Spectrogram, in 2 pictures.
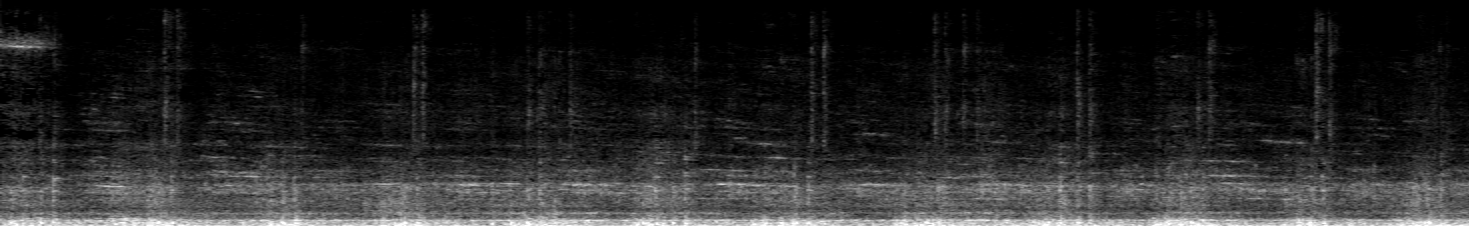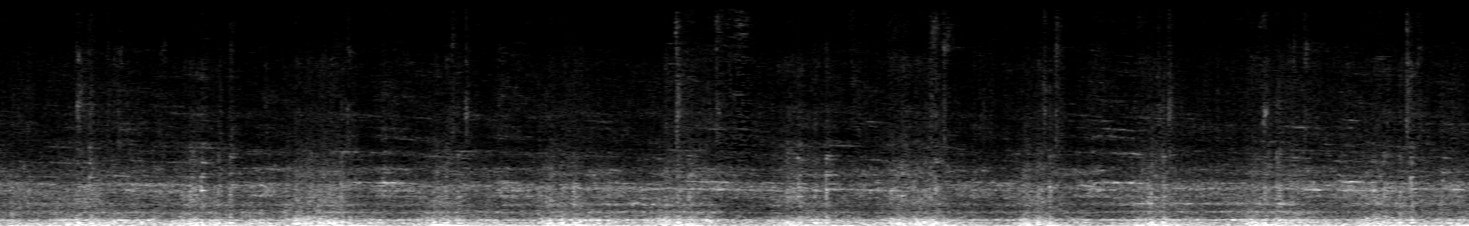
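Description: Double-stack intermodal train's well cars rolling past: a steady rumble and rattle of steel wheels on rail with irregular clicks, and a faint high wheel squeal held throughout.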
